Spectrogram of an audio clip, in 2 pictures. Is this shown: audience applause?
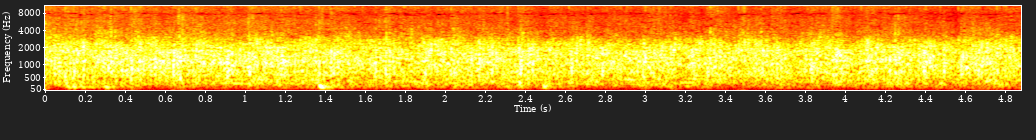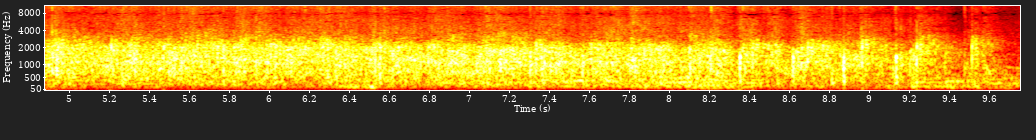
yes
